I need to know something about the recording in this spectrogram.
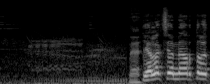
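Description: A quiet first second, then about one and a half seconds in a loud, wavering, quavering bleat from a goat or sheep on the film's soundtrack.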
